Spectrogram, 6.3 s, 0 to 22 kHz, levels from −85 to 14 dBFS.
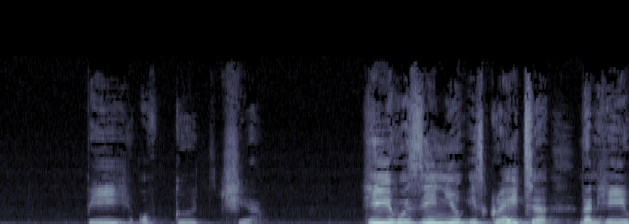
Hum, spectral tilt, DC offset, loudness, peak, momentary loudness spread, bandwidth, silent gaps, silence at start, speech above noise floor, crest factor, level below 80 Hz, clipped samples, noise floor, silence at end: none; -4.5 dB/octave; under 0.1%; -22 LUFS; -6 dBFS; 20 LU; 15.5 kHz; none; 0.9 s; 38 dB; 18 dB; -58 dBFS; under 0.1%; -61 dBFS; 0 s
